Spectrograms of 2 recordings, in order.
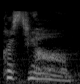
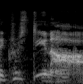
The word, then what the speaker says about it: Christiane: I would say Radio Christiane. – Christiane. I wanted to say Christina, but that's not how you spell Christiane. – C-H-R-I-S-T-I-A-N-E. Christiane. – Radio Christiane. – Radio Christiane.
